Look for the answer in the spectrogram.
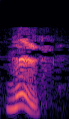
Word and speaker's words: Ms.: 用的 Ms. 它的发音是 Ms. S 发的是 Z 的音，念成 Ms. 它是女士的意思。通常在不清楚对方已婚或是未婚，就是女士 Ms. 来称呼对方。一般在职场或正式场合，就算你知道对方未婚，也会用 Ms.那这是一种专业和礼貌的用法。第二种是 Miss 小姐，用来称呼未婚的小姐，它的发音是 Miss， S 是发 S 的音，念成 Miss。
